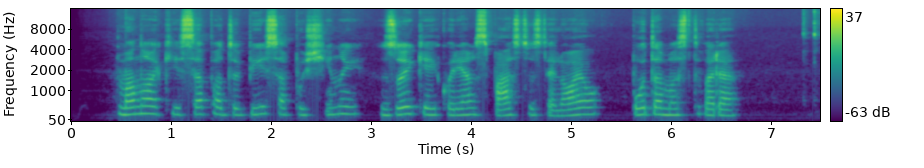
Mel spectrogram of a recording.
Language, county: Lithuanian, Kaunas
